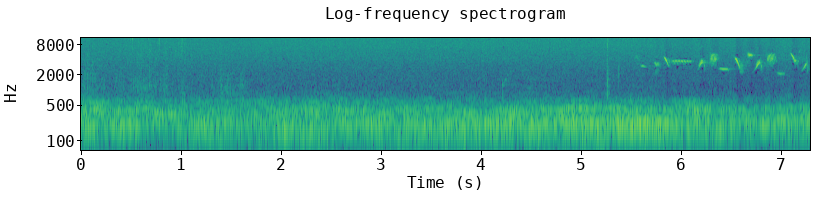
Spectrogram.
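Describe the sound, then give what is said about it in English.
A sage sparrow calls in a quick cluster of high, thin chirps near the end, fairly faint above a steady low rumble of background noise. “The previous bird, Sage Sparrow number one, was collected”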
